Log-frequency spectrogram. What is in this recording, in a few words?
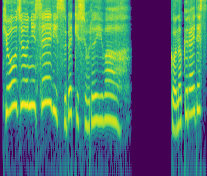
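vox dialogue, voices, Japanese; Veronica; kingsraid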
